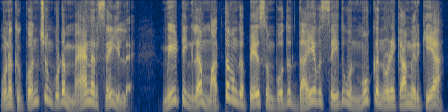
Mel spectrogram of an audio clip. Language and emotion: Tamil, angry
